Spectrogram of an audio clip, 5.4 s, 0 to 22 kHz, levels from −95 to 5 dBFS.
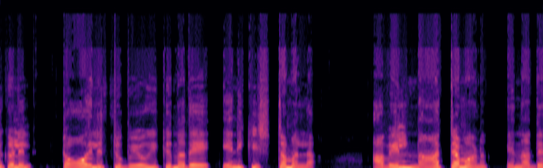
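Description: A speech clip with a short stall from a late packet at 1.05 to 1.25 s, just before "ഉപയോഗിക്കുന്നതേ എനിക്ക് ഇഷ്ടമല്ല": about 41 ms of sound is stretched while waiting, then resumes intact, showing as flat, smeared harmonics on a spectrogram.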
